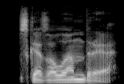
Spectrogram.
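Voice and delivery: ordinary delivery

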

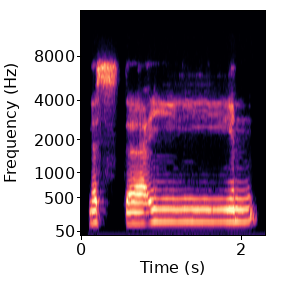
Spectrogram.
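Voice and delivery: very slow and soft, the ي in نستعين stretched long; long vowel length. Shown as a demonstration. Teacher showing the longest madd on نستعين, very slow. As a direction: draw out the ي in نستعين for six counts. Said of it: "ست حركات".

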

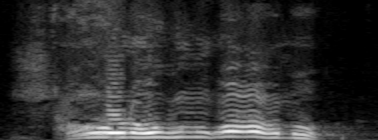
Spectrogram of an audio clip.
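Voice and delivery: very loud, high, drawn-out shout; furious youth bellowing; growled outburst. A narrator's reading. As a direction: roar it in wounded pride. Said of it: "ringhiai io".

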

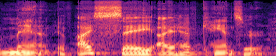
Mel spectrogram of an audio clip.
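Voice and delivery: slow, drawn-out worry; slow inner panic about jinxing himself; slow dread. Retold or imitated. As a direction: spell out the doom slowly. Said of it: "And I'm like".

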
